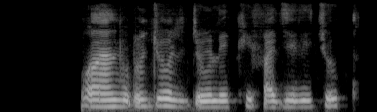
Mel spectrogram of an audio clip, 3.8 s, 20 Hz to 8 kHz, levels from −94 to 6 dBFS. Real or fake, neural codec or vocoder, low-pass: fake; codec, 16 kHz in and 24 kHz out, 1.1 kbps, FireRedTTS-2 codec; 7.2 kHz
